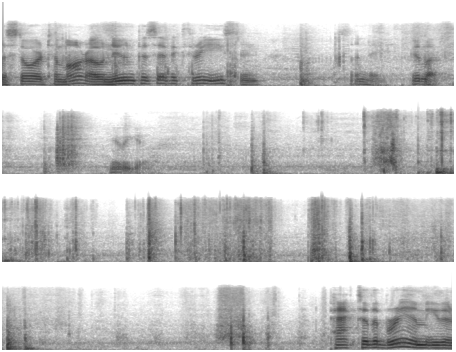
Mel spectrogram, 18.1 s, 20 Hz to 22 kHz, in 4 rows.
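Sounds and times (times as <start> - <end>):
plastic wrap tearing and crinkling: 8.2 - 12.5.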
